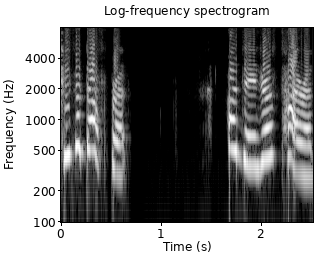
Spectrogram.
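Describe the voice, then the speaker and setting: A woman puts on a squeaky, breathy character voice at an extremely high pitch, talking at a fairly quick pace in a theatrical tone. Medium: read story. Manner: airy, theatrical.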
